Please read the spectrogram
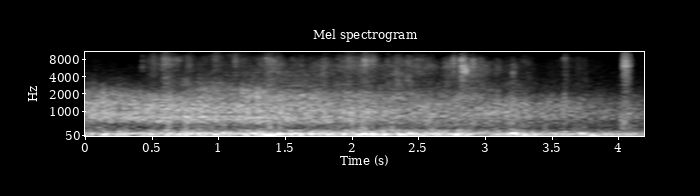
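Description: John Deere 140 garden tractor's single-cylinder engine running at idle with a fast, even low pulse.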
